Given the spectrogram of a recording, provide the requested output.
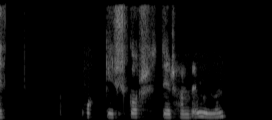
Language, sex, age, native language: Icelandic, male, 9, Icelandic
